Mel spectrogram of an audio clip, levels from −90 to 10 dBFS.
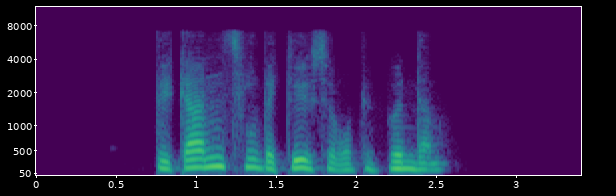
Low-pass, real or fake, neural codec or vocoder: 7.2 kHz; fake; codec, 16 kHz, 0.5 kbps, X-Codec, HuBERT features, trained on general audio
